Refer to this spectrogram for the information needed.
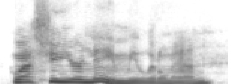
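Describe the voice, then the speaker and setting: A reader voicing a gruff old farmer who mocks and jeers loudly. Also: medium pitch, lively intonation, moderate pace. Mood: mocking. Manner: loud, teasing, contemptuous. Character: gruff old Irish farmer, mocking and jeering.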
